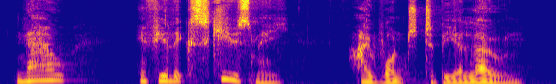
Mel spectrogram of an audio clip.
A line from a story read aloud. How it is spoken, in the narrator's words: she said gravely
